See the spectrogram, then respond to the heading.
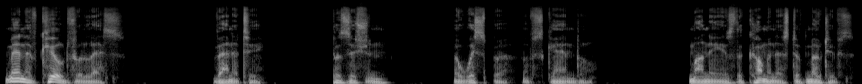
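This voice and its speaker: A man's voice: extremely low pitch, expressive, a little slow, pauses often, darkish tone, husky, no room sound, studio quality, heavily acted. A man voicing an imperious, shrewd detective in an audiobook, with formal, clipped, commanding pronouncements. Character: imperious, shrewd male detective, coldly judging.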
